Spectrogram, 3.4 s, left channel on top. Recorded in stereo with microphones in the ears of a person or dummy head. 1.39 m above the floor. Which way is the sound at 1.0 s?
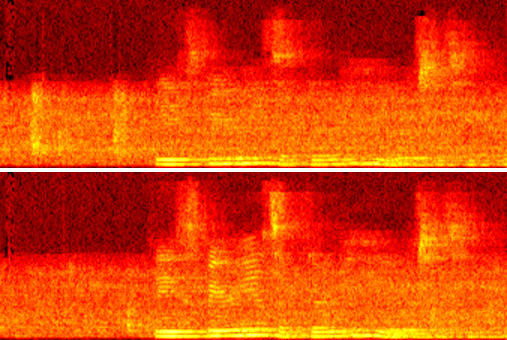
60° right (ahead or behind).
